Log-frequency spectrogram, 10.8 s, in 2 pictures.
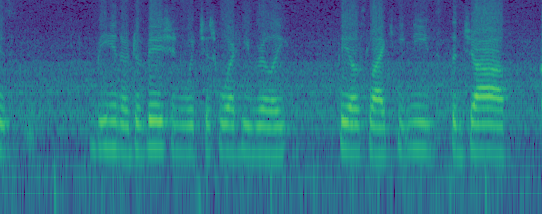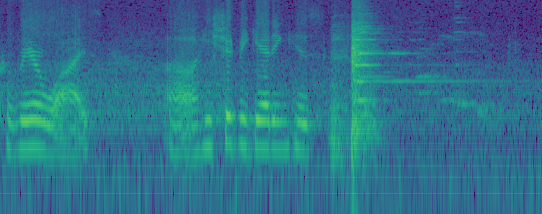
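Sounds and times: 
speech: 0:00.0 - 0:00.2, 0:00.9 - 0:06.4, 0:07.1 - 0:09.0
crystal basket knocked over and breaking: 0:08.9 - 0:09.6
bell-like glassy ringing: 0:09.0 - 0:10.4.

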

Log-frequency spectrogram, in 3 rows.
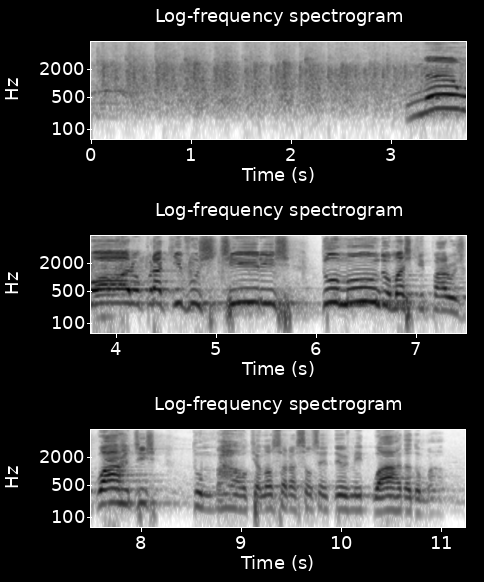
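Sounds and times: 
church audience applauding loudly: 0:00.0 - 0:05.2
speech: 0:03.2 - 0:11.1.

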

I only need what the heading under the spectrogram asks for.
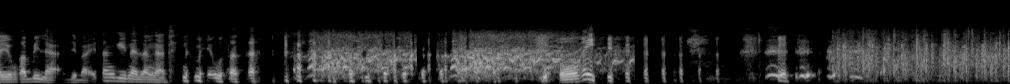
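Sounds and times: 
speech: 0:00.0 - 0:10.0
people laughing: 0:01.8 - 0:09.1
hand claps: 0:08.3 - 0:10.0.

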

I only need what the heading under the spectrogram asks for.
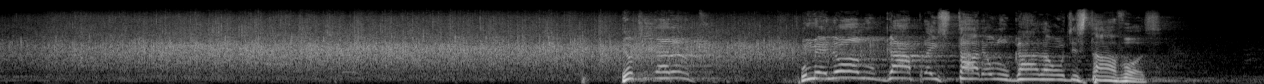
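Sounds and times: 
audience applause: 0:00.0 - 0:09.5
speech: 0:06.2 - 0:07.1, 0:08.0 - 0:11.7.

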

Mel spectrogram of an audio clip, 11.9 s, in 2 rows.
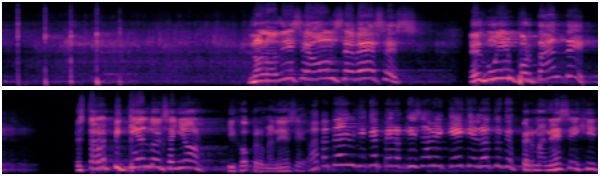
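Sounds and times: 
applause: 0:00.0 - 0:04.6
speech: 0:02.5 - 0:06.0, 0:06.9 - 0:11.9.

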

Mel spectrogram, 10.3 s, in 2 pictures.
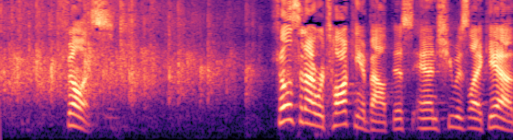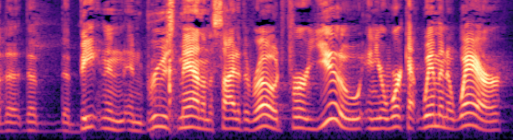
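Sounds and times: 
audience applause welcoming a guest leader on stage at a church: 0:00.0 - 0:02.7
speech: 0:00.7 - 0:01.2, 0:02.8 - 0:10.2.

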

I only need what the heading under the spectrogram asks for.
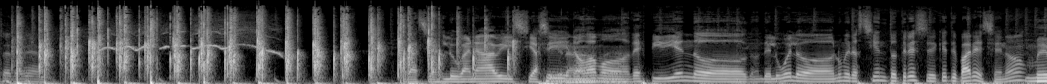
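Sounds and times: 
speech: 0:00.0 - 0:00.6, 0:04.2 - 0:10.4
applause: 0:00.0 - 0:05.4.

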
